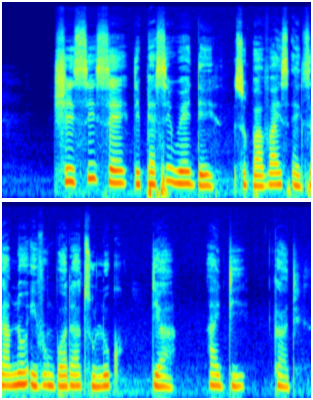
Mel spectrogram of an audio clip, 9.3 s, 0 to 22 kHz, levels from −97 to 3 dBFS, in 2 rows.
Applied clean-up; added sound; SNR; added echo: none; none; none; none.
